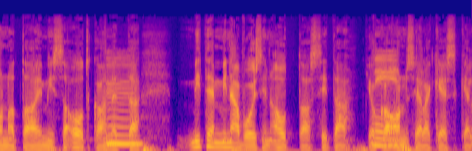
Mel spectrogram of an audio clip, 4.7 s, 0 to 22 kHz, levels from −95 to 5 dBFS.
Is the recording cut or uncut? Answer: uncut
